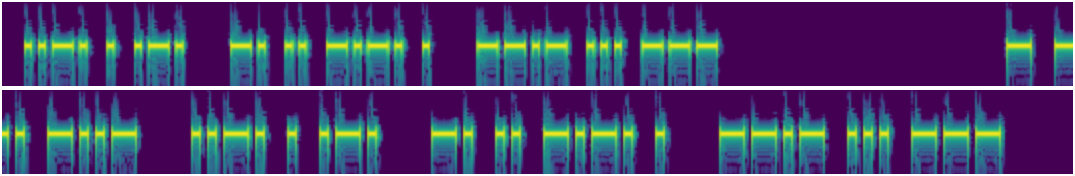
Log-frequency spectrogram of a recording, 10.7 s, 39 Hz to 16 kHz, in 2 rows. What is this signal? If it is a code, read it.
Morse code, heard as a keyed tone, about 39 wpm, 700 Hz. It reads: FER NICE QSO TNX FER NICE QSO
